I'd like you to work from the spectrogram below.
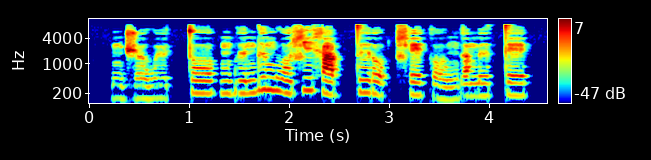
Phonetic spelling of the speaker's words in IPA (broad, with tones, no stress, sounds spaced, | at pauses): n d͡ʒ ɵ˩ w ʉ˩ tː o˧ | m b ɨ˧ n d ɨ˥ m w o˧ ɕ i˥ x a˧ b tː ɨ˧ ɾ o˩ ʔ t͡ɕʰ e˧ k o˩ u̯ ŋ ɡ ɐ˧ m ɾ ɨ˧ tː e˧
